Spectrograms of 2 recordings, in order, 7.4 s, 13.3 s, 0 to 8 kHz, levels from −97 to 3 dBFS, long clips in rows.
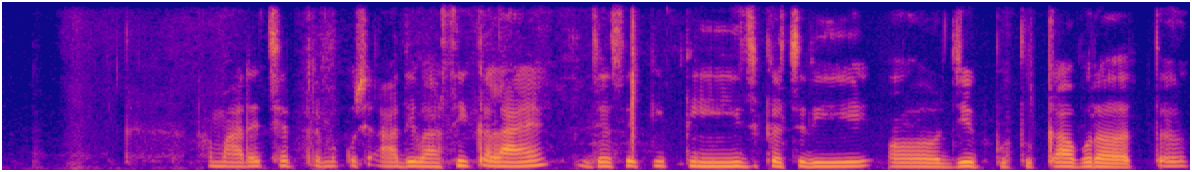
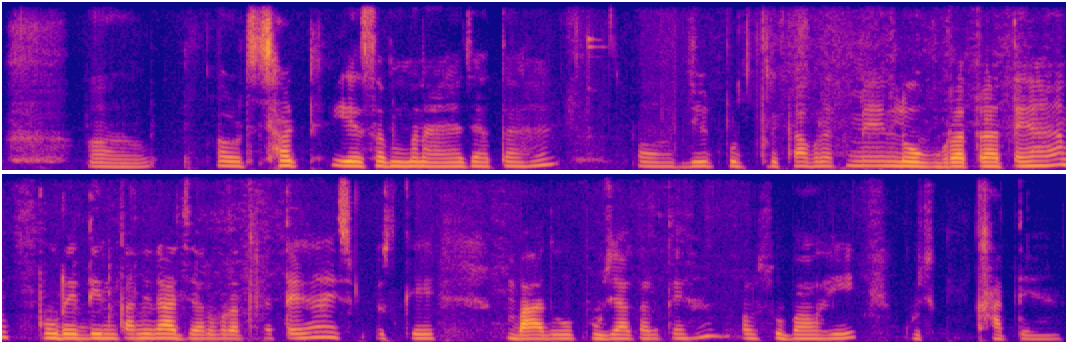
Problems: background sounds at intervals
